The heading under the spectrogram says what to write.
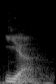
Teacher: Ihr wird mit a-schwa ausgesprochen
